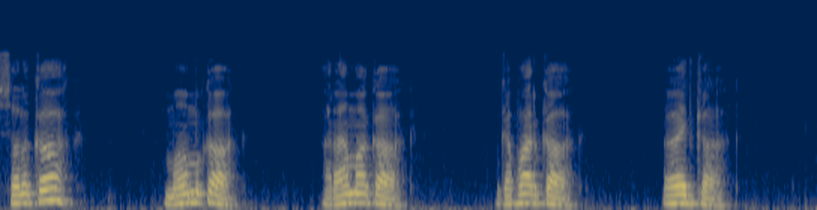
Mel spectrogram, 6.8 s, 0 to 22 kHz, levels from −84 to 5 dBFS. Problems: none marked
